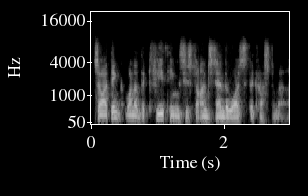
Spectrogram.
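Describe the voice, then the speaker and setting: Speaking very fast in a fairly low, creaky voice that is a little mellow and slightly rough, a middle-aged chief executive answers interview questions over a video call. Born in Sri Lanka and long resident in Australia, he explains things earnestly and conversationally, dropping frequent "you know"s. The video-call audio sounds roomy and dull.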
